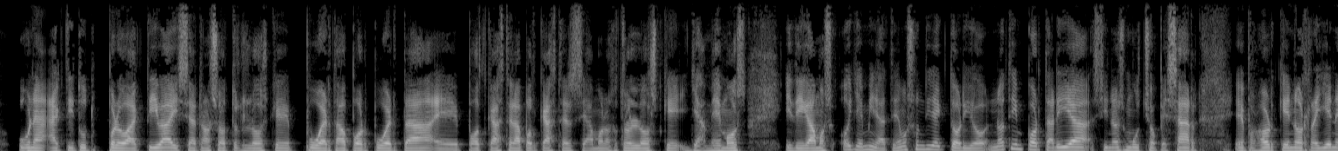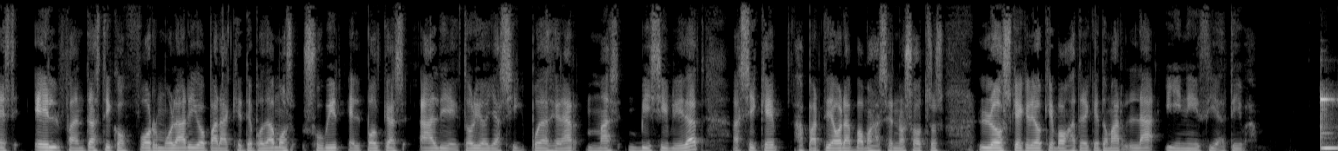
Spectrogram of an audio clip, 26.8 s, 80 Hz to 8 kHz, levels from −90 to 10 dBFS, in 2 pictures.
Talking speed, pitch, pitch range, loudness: 180 wpm, 135 Hz, 125-140 Hz, -28 LUFS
